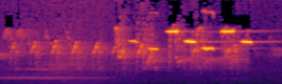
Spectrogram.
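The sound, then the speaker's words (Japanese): A Sakhalin leaf warbler sings a high, thin series of repeated notes, soft at first and then louder and closer, with the final few bright notes evenly spaced, as it keeps moving from branch to branch. No one speaks. “先ほどから泣いては枝移りしてまた泣いてとせわしないエゾムシクイですが動きが速くてほとんど姿が見えません。”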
